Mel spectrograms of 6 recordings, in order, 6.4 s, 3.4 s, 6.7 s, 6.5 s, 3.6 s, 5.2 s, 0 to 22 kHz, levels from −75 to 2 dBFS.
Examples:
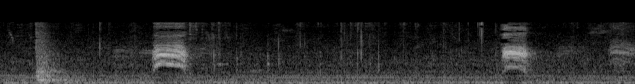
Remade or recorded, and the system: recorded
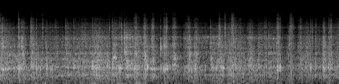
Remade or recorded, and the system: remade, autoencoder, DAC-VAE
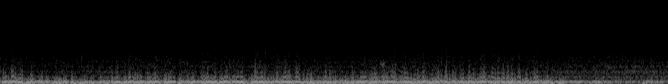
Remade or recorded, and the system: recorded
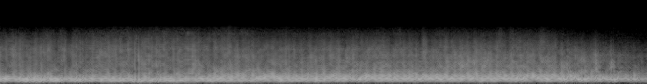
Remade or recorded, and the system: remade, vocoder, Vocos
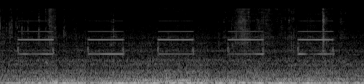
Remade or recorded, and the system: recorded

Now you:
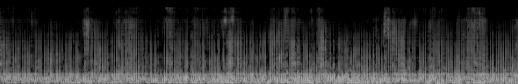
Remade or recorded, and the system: remade, vocoder, BigVGAN v2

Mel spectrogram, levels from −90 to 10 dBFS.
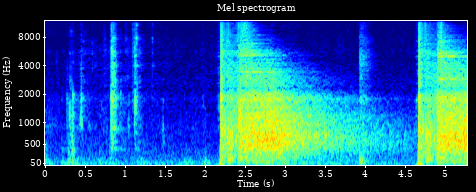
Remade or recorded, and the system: remade, vocoder, Vocos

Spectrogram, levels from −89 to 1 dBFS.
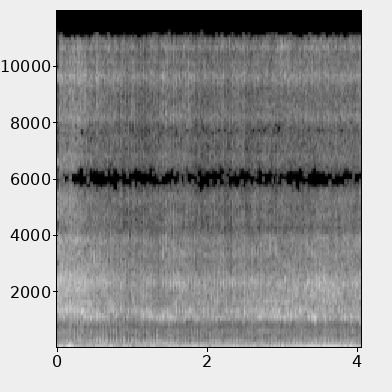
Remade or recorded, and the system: remade, codec, HILCodec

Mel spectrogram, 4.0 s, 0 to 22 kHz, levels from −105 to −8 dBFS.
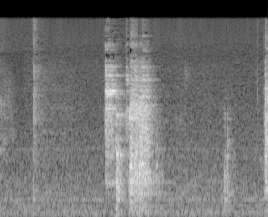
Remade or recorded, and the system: recorded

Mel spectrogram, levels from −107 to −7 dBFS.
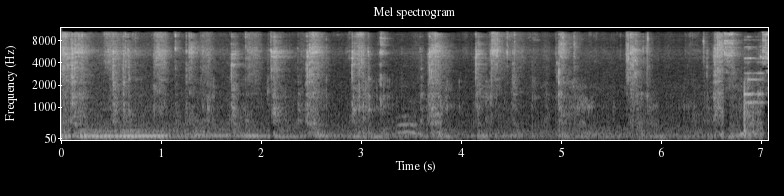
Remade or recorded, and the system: remade, vocoder, Vocos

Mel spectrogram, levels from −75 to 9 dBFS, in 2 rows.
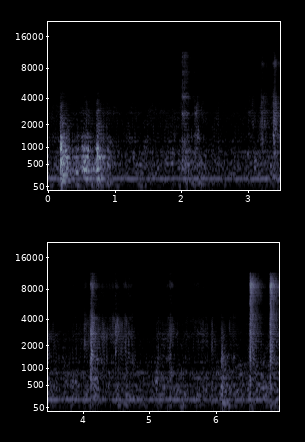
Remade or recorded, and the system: remade, vocoder, BigVGAN v2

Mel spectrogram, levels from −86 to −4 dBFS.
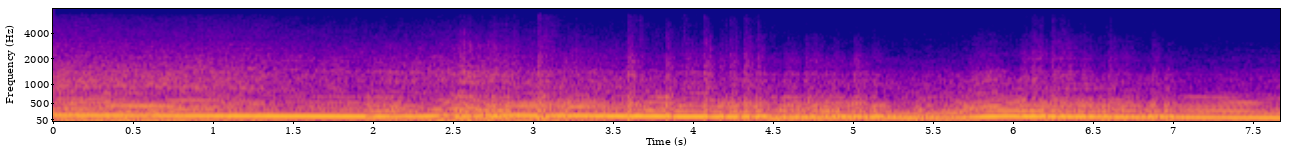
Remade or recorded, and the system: recorded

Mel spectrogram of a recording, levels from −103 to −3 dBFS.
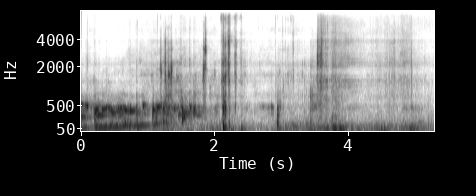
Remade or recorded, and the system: remade, codec, SNAC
